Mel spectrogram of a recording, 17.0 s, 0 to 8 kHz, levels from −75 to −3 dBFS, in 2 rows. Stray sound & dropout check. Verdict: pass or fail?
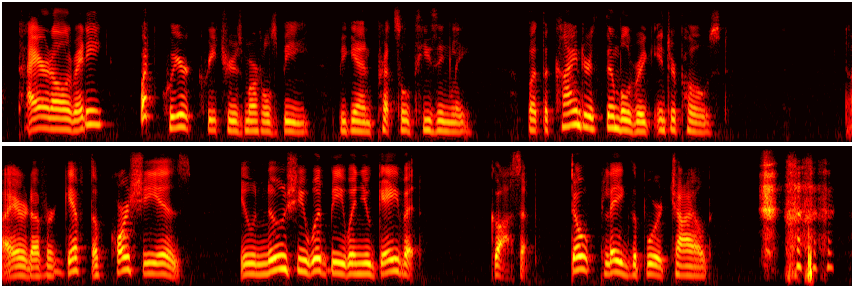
fail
